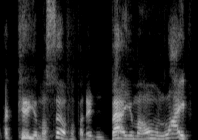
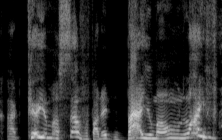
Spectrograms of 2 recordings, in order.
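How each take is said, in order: First: Lightly voiced disgusted villain, leaning on "value"; a hint of a scornful movie villain; villain quote again. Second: Laughing, louder quote of a movie villain; half-laughing mock villain line; lightly voiced disgusted villain, breaking into laughter. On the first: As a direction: savour the villain's line. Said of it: "funniest thing". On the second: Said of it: "he was mad at himself".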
